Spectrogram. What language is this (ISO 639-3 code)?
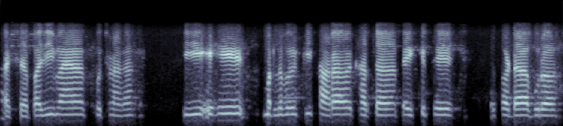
pan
